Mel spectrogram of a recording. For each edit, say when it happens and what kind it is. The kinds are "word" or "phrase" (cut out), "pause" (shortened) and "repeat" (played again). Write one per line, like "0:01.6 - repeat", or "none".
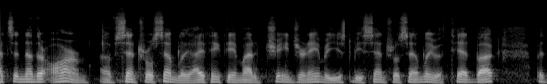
0:00.9 - pause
